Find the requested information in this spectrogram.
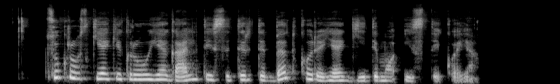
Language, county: Lithuanian, Kaunas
